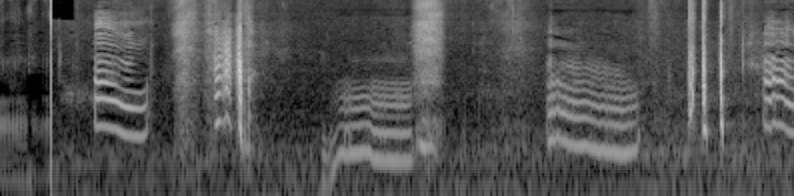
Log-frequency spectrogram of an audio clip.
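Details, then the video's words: A dramatic domestic cat gives four long, drawn-out meows, some wavering and falling in pitch, with brief clicks and knocks between calls. "When the most dramatic Cat comes into your life"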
